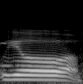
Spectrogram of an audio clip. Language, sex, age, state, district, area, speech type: Nepali, female, 18-30, West Bengal, Alipurduar, urban, spontaneous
